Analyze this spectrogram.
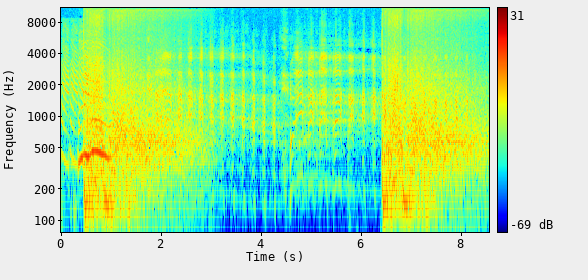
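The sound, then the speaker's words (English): Bomb explosion sound effects, many sharp blasts in quick, steady succession, set between longer stretches of louder, denser sound. “how many bombs you going for? I know, I dropped too many bombs.”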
